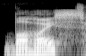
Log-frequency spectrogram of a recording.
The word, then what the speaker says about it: Bolhuis: And today we've got Nick Bolhuis.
